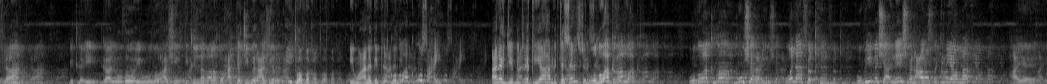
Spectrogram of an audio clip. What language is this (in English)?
Arabic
